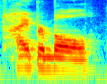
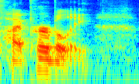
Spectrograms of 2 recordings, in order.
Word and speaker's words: hyperbole: that word and think it me it's it's pronounced hyperball uh comedian Brian rean has a special called the epitome of hyperball it's the epitome of hyperbole but words not being pronounced the same way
